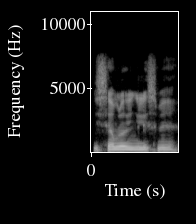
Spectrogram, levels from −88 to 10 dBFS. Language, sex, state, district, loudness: Hindi, male, Jharkhand, Jamtara, -21 LUFS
